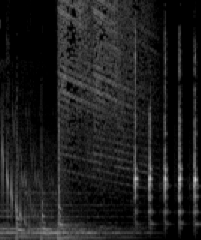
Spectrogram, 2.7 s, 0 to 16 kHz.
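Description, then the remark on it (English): A descending, ringing tonal sweep fades out, then a clock ticks five times in quick, even succession, each tick sharp, crisp and close, with no voices present. “Do you hear that? That's the clock counting down to the Brisbane 2032 Olympic and Paralympic Games, which, if you can believe it, are only 10 years away.”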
